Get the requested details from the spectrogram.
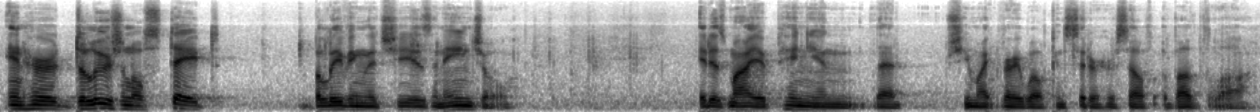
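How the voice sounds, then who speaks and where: Deep-voiced, clinical male psychiatrist. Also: fairly even intonation, moderate pace, fairly bright tone, slight background noise. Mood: clinical, certain. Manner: formal, clinical. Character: self-assured clinical male psychiatrist on the stand. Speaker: psychiatrist expert witness. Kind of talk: television courtroom drama acting.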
